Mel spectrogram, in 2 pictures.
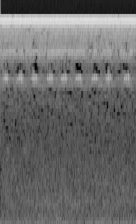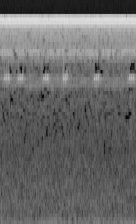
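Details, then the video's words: Crickets in summer countryside by a golden wheat field, chirping in short high pulses about three times per second, steady and even throughout, over a low rumbling breeze. "Countryside/cricket sounds"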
